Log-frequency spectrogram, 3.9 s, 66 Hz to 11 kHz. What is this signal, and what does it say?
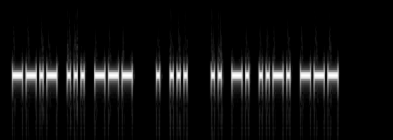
Morse code, heard as a keyed tone, about 44 wpm, 700 Hz. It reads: QSO ES INFO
